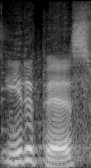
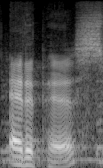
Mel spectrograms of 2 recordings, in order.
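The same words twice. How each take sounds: First: The name is said with an English pronunciation. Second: The name is said with an American pronunciation. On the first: The speaker calls it right. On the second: The speaker calls it wrong.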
